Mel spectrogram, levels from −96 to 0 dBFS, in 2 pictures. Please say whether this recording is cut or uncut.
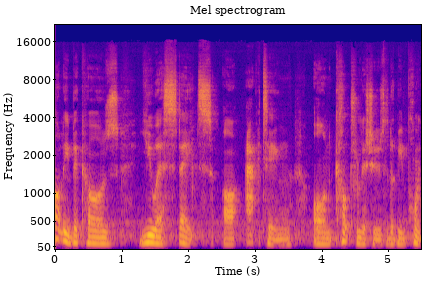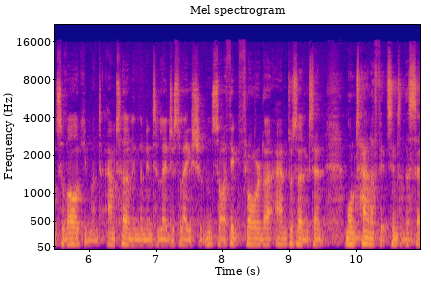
cut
